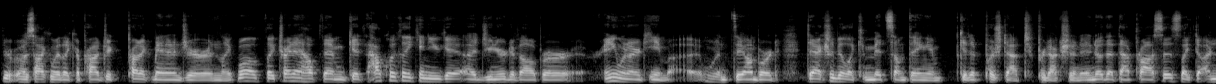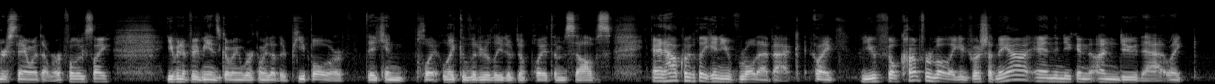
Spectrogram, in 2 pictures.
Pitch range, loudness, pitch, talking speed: 105-140 Hz, -21 LUFS, 115 Hz, 265 wpm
